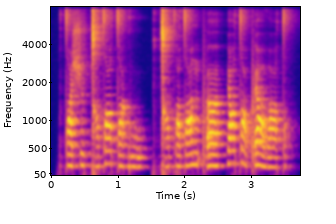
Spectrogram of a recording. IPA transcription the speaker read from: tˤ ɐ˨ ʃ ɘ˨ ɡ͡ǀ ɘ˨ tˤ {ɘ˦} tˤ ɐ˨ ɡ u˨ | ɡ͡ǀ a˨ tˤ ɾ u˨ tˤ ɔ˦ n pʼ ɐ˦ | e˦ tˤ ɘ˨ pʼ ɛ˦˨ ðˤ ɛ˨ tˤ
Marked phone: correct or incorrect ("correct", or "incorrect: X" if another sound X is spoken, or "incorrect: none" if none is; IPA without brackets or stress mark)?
incorrect: e˦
